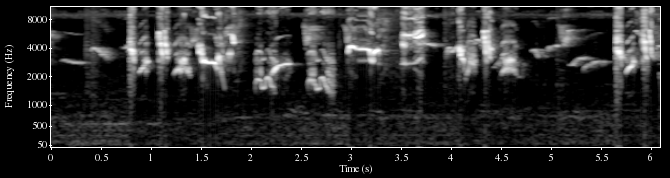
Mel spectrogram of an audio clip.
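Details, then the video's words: Oriental magpie-robin delivering loud varied phrases: harsh squawky notes mixed with clear whistles and downslurred sweeps, with short pauses between phrases. "Kacer gacor"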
